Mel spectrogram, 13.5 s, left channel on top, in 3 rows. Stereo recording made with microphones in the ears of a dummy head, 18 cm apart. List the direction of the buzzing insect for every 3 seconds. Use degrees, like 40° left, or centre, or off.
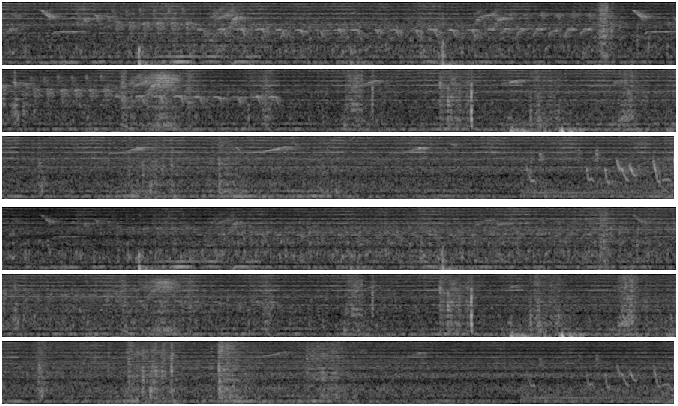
30° left, 10° right, 10° left, 40° left, 40° left.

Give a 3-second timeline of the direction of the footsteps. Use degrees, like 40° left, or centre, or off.
50° left, 40° left, centre, 40° right, off.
